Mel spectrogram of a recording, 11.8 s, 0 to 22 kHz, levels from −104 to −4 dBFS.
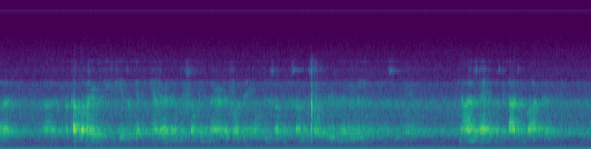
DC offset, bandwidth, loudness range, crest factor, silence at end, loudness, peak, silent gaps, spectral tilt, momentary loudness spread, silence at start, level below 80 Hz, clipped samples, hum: under 0.1%; 4.3 kHz; 8 LU; 24 dB; 0 s; -38 LUFS; -14 dBFS; none; -6 dB/octave; 20 LU; 0 s; -74 dBFS; under 0.1%; none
